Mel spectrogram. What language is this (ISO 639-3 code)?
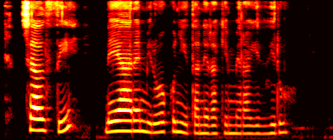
kik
